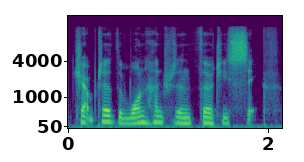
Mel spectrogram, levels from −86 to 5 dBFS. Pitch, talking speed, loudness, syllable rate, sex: 140 Hz, 195 wpm, -18 LUFS, 5.5 syllables/s, male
